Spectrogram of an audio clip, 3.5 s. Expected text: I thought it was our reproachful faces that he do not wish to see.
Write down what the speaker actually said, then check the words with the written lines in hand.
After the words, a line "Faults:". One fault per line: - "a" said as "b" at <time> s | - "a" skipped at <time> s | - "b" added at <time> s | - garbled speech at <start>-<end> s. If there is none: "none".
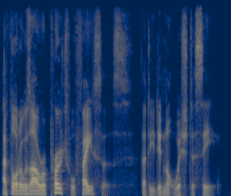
I thought it was our reproachful faces that he did not wish to see.
Faults:
- "do" said as "did" at 2.3 s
